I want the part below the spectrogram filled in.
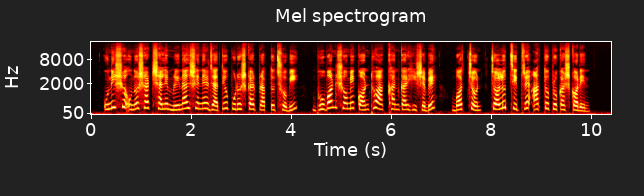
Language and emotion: Bengali, neutral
